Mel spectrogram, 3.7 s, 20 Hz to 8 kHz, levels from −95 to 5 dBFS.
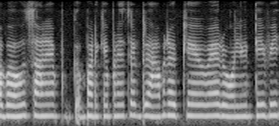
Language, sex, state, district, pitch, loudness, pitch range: Hindi, female, Haryana, Charkhi Dadri, 260 Hz, -16 LUFS, 255-265 Hz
